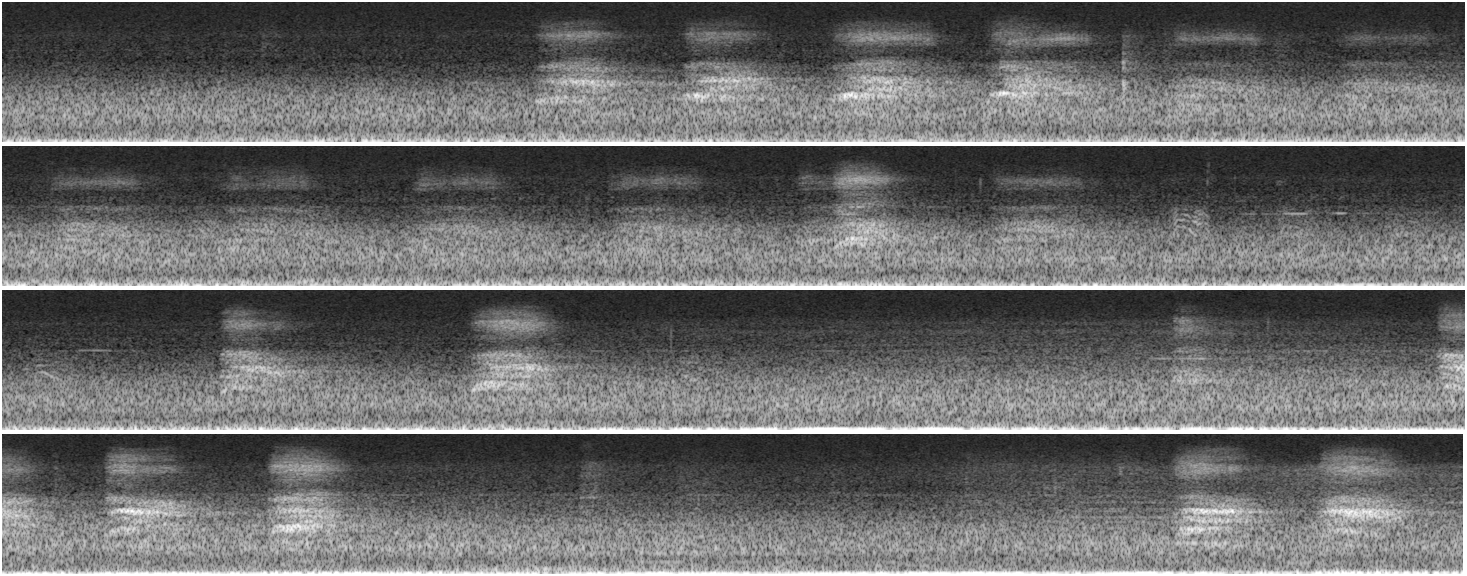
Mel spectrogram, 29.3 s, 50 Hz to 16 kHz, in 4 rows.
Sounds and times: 2.7s crows 13.3s
15.7s crows 16.2s
17.0s crows 17.5s
20.4s crows 20.8s
21.8s crows 23.8s
27.8s crows 29.0s

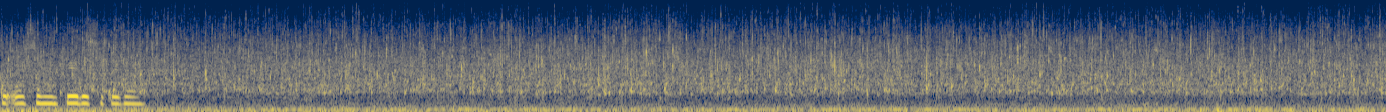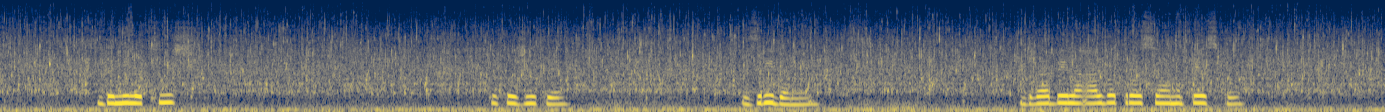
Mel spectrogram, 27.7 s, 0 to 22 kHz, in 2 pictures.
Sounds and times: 14.8s reading session 15.8s
18.8s reading session 19.5s
21.3s reading session 22.1s
24.1s reading session 26.3s

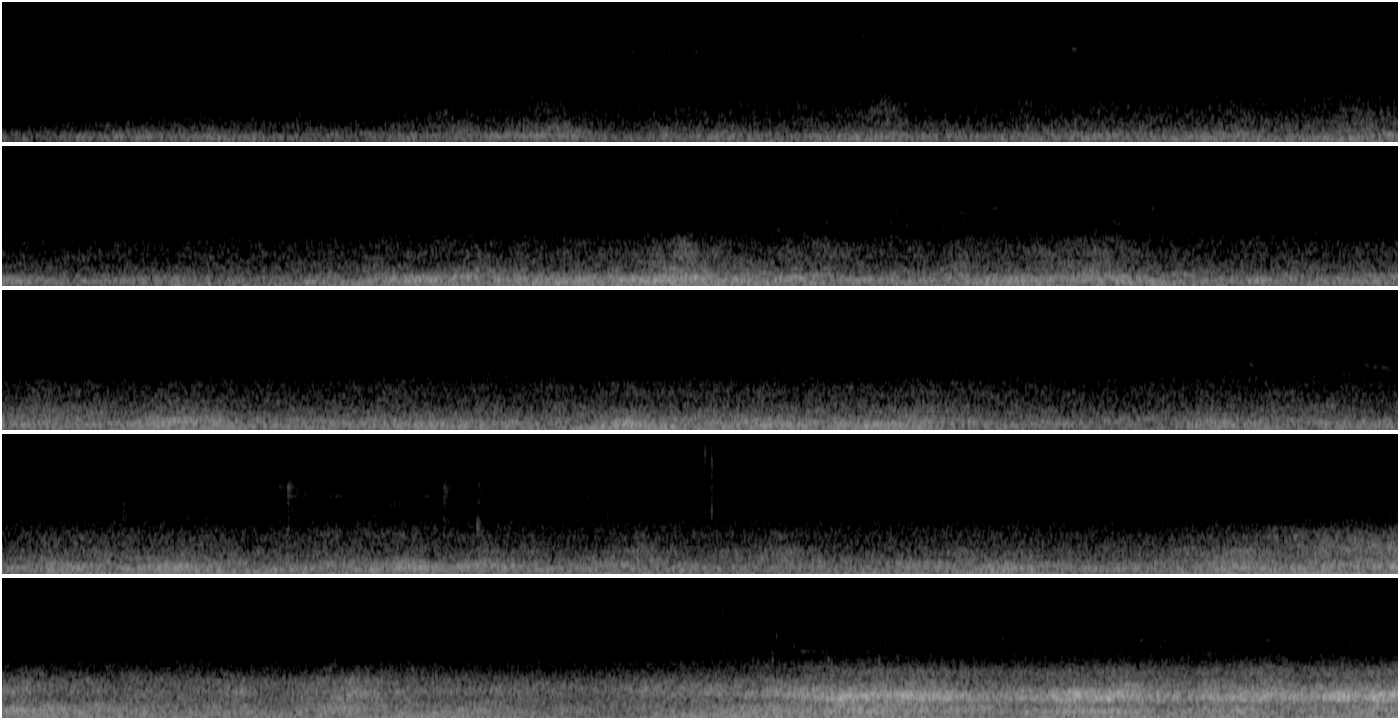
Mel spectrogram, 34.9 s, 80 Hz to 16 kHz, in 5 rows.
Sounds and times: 24.9s Military jet doing two practice laps 34.9s

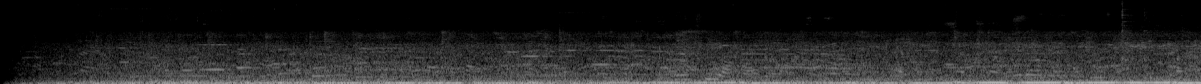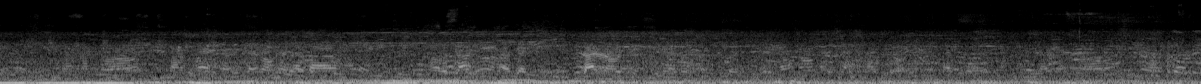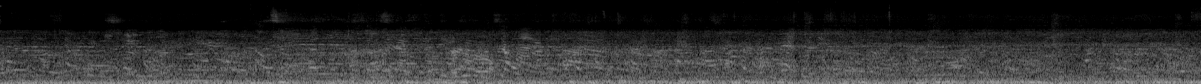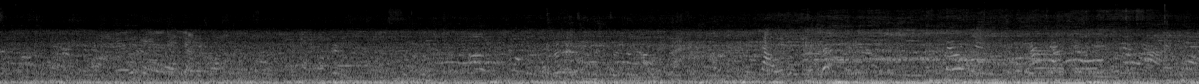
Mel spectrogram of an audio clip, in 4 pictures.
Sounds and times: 0.0s young people shopping 48.0s

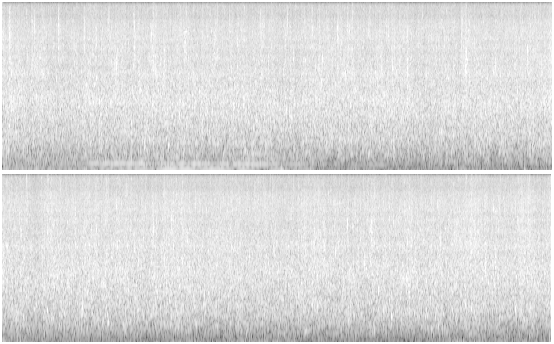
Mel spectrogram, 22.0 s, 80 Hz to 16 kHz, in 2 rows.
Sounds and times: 0.0s Lyna river 21.9s

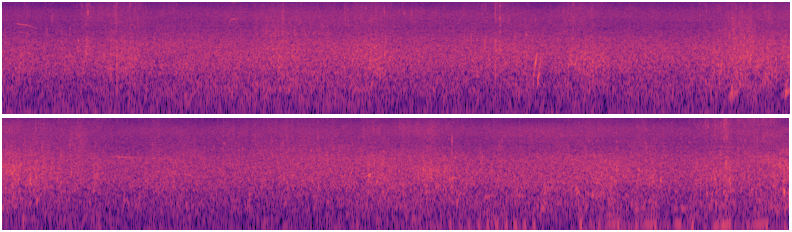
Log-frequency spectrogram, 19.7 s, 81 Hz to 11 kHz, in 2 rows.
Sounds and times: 0.0s waves 19.6s
0.0s wind 19.6s
15.2s distant dj music 19.6s

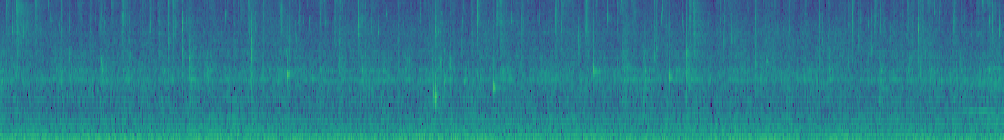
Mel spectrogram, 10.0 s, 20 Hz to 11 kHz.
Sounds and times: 0.0s rain 10.0s
6.9s train 10.0s

